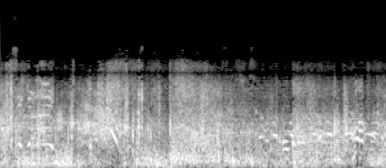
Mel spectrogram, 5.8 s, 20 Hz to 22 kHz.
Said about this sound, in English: Three explosions, 50 yards away. What you're missing in that audio version of Richard Engel's report from Benghazi is the video image of him diving for cover as artillery fire narrowly misses him.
